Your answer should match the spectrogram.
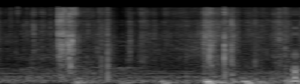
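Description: Plastic bubble wrap crinkling as hands pull it open, with a few sharp crackles about half a second and a second and a half in.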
